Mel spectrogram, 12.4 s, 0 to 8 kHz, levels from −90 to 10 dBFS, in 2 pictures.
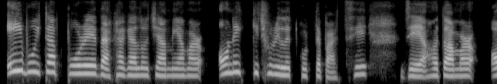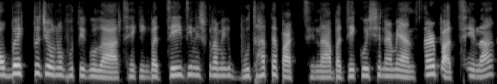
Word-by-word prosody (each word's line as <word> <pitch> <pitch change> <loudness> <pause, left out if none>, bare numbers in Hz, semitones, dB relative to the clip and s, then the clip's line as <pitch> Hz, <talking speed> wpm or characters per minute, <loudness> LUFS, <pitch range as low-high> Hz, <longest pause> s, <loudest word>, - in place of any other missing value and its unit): এই 350 - +7
বইটা 320 0 +3 0.2
পড়ে 265 0 +5 0.2
দেখা 220 +2 +3
গেল 215 0 +3 0.2
যে 230 - -3
আমি 210 +1 -6
আমার 205 0 -1 0.3
অনেক 305 +1 +2
কিছু 280 -1 -5
relate 225 -3 +1
করতে 200 0 -5
পারছি। 155 +9 -7 0.6
যে 200 - -1 0.2
হয়তো 210 +1 0
আমার 200 +1 +1 0.4
অব্যক্ত 270 +5 +4
যে 260 - +1
অনুভূতিগুলো 200 -4 -4
আছে 155 +4 -11
কিংবা 180 +1 -3 0.2
যেই 220 +1 +2
জিনিসগুলো 225 -1 -6
আমি 210 - -6 0.2
বুঝাতে 225 +5 -3
পারছি 175 -1 -1
না 170 - -1
বা 175 - -1
যে 195 - -1
question 215 +1 -4
এর - - -2 0.2
answer 235 +9 +1
পাচ্ছি 160 +6 0
না 190 - +3
215 Hz, 165 wpm, -24 LUFS, 195-240 Hz, 0.6 s, এই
